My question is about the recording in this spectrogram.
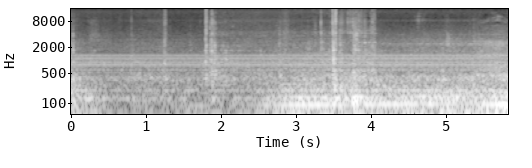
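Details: Renault Modus radio/CD unit that would not read CDs, after repair and refitting to the car; faint clicks then a steady soft motor whir as the disc is drawn in, CD then plays: normal CD loading.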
